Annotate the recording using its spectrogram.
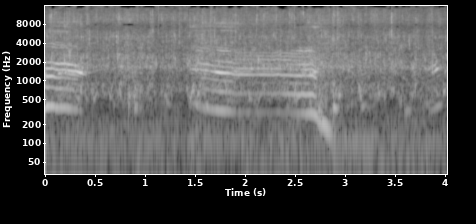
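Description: A man's wordless straining vocal sounds, a short held one at the start and a longer one from about a second and a half in that drops away in pitch at its end, over the steady trickle of a small stream.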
